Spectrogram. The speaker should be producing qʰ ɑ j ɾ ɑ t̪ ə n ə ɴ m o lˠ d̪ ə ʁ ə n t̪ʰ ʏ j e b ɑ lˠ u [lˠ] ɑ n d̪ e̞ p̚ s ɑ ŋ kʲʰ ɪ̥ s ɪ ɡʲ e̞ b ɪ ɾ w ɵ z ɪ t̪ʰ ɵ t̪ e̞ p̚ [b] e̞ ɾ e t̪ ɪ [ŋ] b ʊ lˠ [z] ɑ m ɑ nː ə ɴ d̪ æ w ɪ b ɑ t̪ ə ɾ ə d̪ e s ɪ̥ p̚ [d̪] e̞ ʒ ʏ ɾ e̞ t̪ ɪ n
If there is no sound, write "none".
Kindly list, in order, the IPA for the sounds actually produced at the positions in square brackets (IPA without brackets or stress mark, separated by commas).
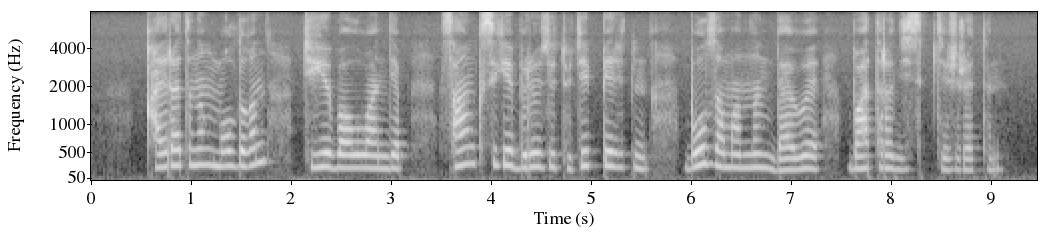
none, b, n, z, t̪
